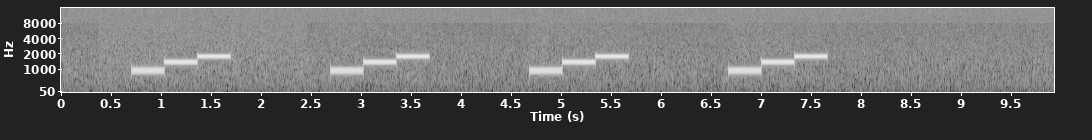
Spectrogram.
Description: Telephone call progress tone (ITU plan), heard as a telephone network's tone, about 950, 1400, 1800 Hz. Special information tone.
